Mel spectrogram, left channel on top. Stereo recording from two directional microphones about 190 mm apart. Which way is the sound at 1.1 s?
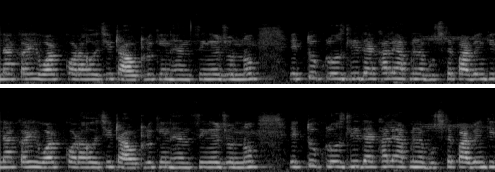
25° right (ahead or behind).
